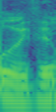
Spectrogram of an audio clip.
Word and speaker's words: Louisville: other than Louisville Louisville Louisville you get this question there's no I it's l u h v u l l l Lille and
